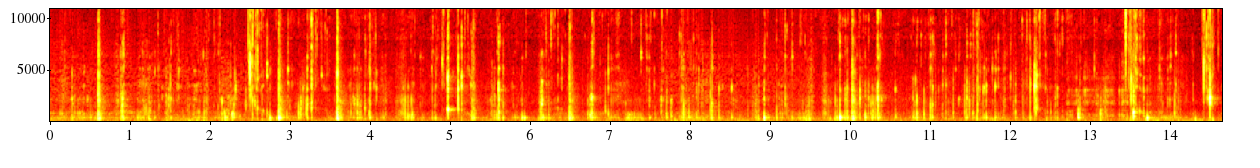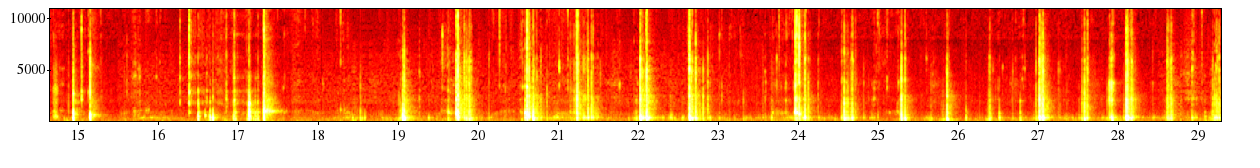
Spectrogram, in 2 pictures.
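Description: Pressed white Turkestan clay tiles being bitten and chewed close to the microphone: a run of sharp, crisp crunches, sparse at first and coming faster and louder from about halfway through.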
